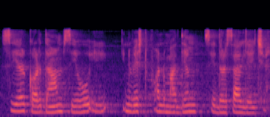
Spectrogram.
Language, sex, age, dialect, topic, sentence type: Maithili, female, 18-24, Bajjika, banking, statement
